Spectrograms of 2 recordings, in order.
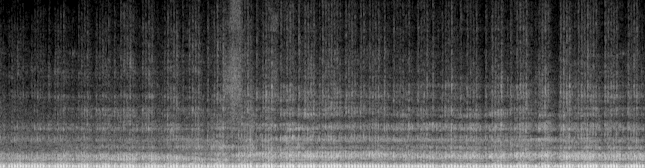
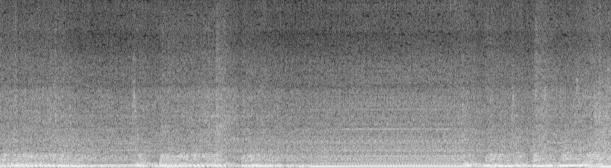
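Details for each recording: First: Turbocharged engine idling steadily just after installing a Tial blow-off valve, with a few gentle throttle blips that settle back evenly and no misses. It now idles; the owner believes a vacuum leak without the BOV had prevented idling. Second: Tial BOV just installed on a car started cold that morning: loud revving that wavers and sags, pitch hunting, bogging at idle when given gas; owner thinks it feels like fuel cut, cause unconfirmed.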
